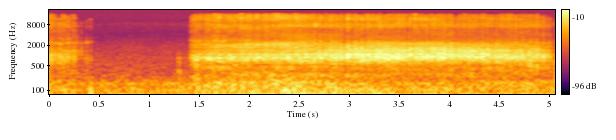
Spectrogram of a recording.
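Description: A round blue silicone honeycomb-textured trivet mat, flat and solid, is brushed close-up with a pink mascara spoolie brush. After a brief scratchy start and a near-quiet gap, a steady dense bristly brushing sets in with a rough, rasping texture centered in the midrange.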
